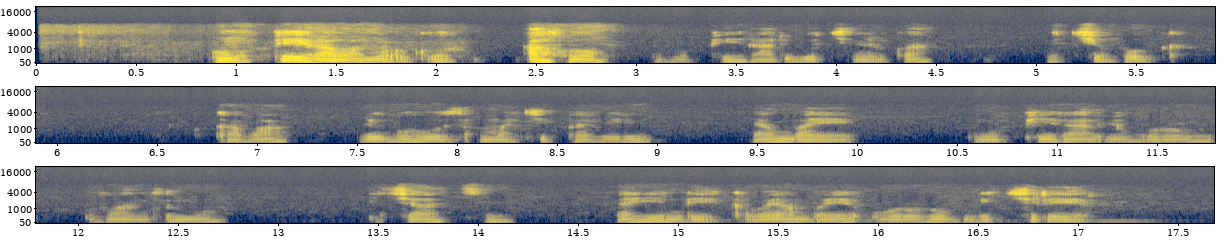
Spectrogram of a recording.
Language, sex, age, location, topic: Kinyarwanda, male, 18-24, Nyagatare, government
